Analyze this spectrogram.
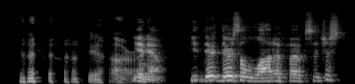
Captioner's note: chuckle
